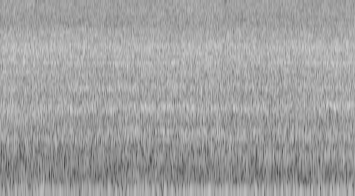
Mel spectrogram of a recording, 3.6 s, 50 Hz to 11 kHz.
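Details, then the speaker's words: Engine in the owner's XD at idle: steady and even with no knocks, ticks or misses. The owner finds nothing wrong despite two rear cylinders testing low on compression about 5 years ago, and plans valve stem seals and new hoses. Normal idle. "But I'm not taking that engine out unless there's something wrong with it. And there just isn't."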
